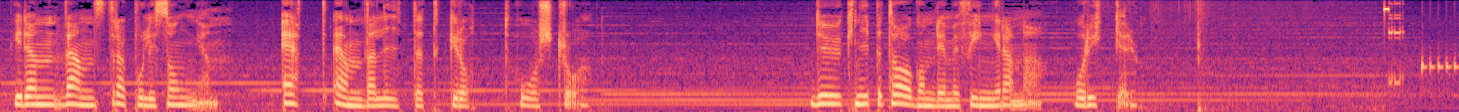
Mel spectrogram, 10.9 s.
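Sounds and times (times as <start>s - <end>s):
speech: 0.1s - 4.6s, 6.1s - 8.7s
smartwatch on the wrist sounding an alert: 10.4s - 10.9s.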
